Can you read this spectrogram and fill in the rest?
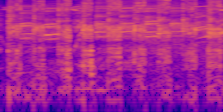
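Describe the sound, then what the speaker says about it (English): Screw driven into a composite rail picket, giving a close, rapid whirring and ratcheting drive with small clicks and creaks throughout. "I'm gonna go ahead and run the screw through it."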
